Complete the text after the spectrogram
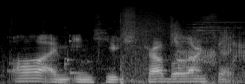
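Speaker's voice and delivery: ordinary talk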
